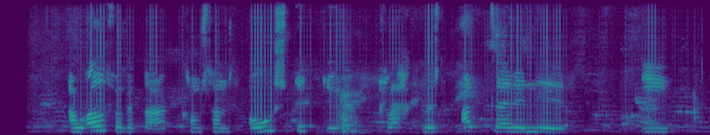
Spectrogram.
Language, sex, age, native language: Icelandic, male, 13, Icelandic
